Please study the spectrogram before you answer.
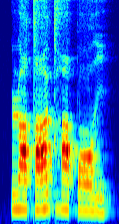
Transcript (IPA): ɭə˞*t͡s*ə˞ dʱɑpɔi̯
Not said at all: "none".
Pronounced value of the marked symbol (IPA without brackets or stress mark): tˤ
